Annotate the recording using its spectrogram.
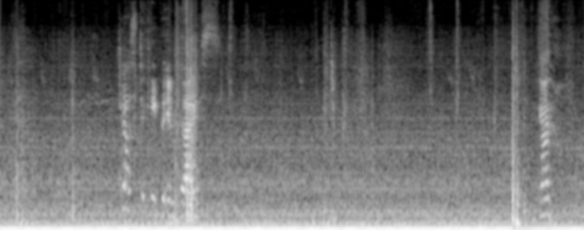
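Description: A plastic bucket knocks against a hard floor.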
